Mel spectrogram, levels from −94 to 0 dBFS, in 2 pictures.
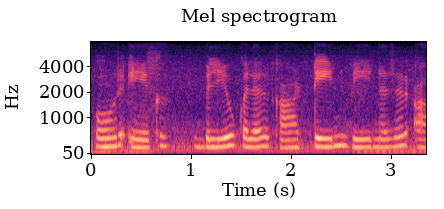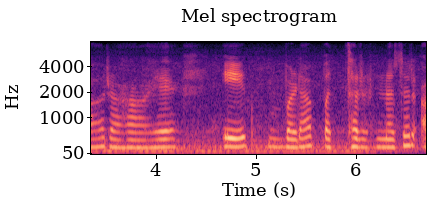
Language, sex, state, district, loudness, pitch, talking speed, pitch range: Hindi, female, Uttar Pradesh, Shamli, -18 LUFS, 220 Hz, 150 wpm, 210-230 Hz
